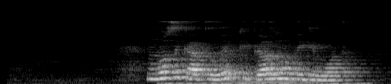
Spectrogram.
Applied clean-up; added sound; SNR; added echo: none; Buzz; 12 dB; reverberation time 0.7 s.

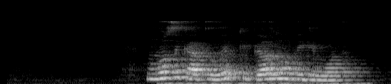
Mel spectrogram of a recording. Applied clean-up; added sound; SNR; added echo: neural separator model SepFormer DNS4.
